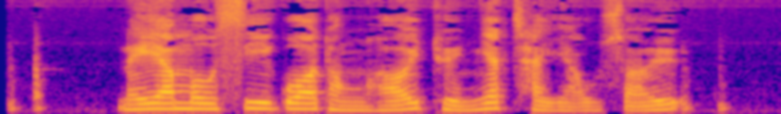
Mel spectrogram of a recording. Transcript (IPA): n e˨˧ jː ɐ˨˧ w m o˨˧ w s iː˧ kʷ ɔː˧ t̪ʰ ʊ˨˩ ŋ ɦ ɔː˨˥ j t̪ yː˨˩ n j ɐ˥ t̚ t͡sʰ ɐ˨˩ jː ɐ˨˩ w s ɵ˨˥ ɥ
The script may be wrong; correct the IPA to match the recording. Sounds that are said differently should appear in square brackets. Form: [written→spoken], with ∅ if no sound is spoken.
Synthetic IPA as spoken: n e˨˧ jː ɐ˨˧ w m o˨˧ w s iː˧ kʷ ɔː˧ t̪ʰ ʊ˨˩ ŋ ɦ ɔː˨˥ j [t̪→t̪ʰ] yː˨˩ n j ɐ˥ t̚ t͡sʰ ɐ˨˩ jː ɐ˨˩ w s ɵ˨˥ ɥ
